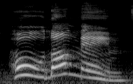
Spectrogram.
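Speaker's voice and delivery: put-on children calling loudly, slow and drawn out. A narrator's reading. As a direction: call across the playground, teasing. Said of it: "they'd call".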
